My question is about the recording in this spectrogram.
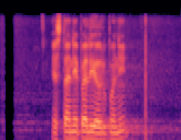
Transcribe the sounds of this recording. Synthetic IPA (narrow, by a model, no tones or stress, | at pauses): est̪anepaliɦʌɾupʌni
